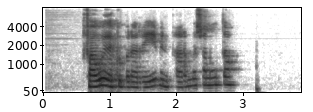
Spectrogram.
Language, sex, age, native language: Icelandic, female, 40-49, Icelandic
